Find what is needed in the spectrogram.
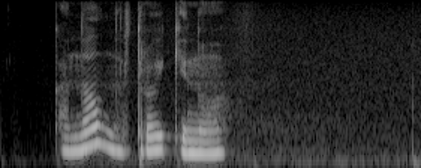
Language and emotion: Russian, neutral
